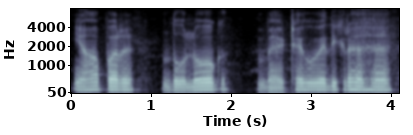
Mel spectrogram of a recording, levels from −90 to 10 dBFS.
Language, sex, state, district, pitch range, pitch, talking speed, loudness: Hindi, male, Jharkhand, Palamu, 120-130 Hz, 125 Hz, 130 wpm, -18 LUFS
